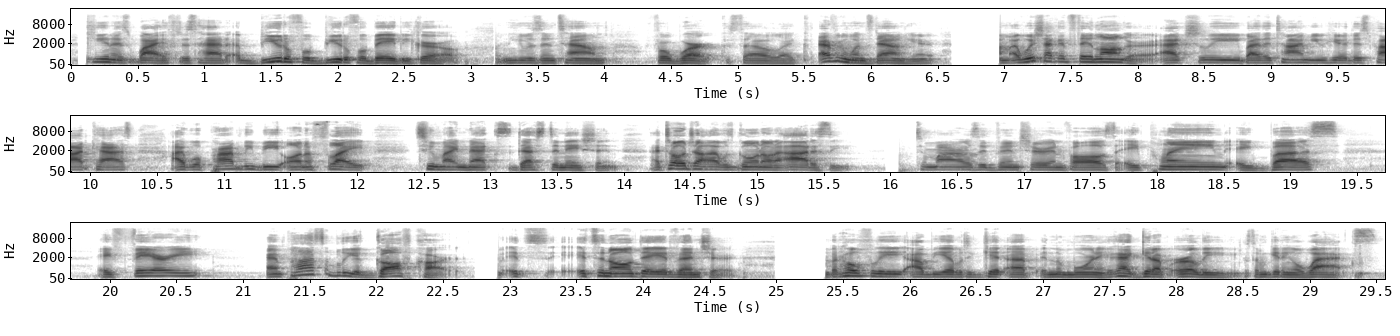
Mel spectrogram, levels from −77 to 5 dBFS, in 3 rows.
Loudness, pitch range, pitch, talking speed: -19 LUFS, 125-150 Hz, 135 Hz, 205 wpm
